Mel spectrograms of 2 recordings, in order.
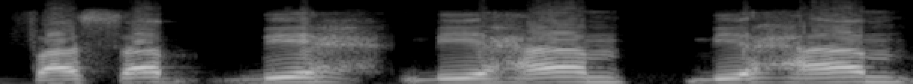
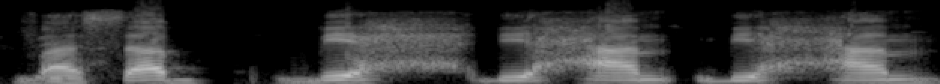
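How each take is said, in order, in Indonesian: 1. Bunyi h-nya bersuara dan bertekanan, tidak berdesah. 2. Bunyi h-nya lemah, rendah, dan berdesah. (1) "gabung antara eh, hamas dengan jahar" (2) "dengan bacaan eh, yang lemah"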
